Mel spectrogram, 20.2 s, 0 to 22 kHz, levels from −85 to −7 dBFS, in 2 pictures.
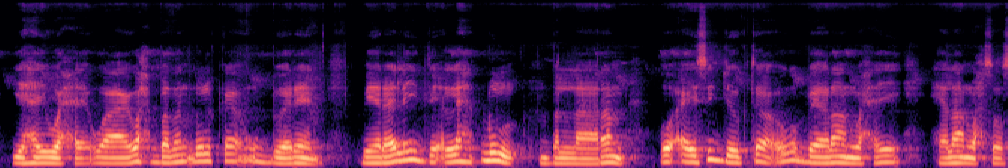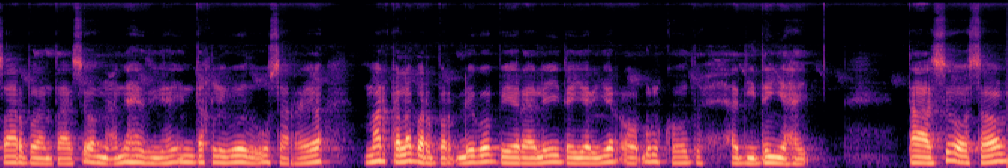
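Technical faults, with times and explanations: No technical faults detected.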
